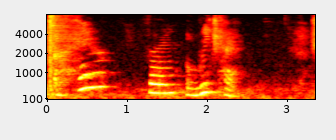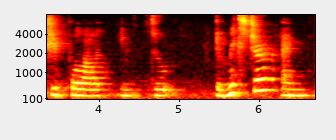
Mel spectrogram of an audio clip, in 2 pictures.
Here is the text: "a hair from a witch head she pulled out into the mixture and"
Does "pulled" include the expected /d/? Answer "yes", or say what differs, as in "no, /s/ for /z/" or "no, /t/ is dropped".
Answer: no, /d/ is dropped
